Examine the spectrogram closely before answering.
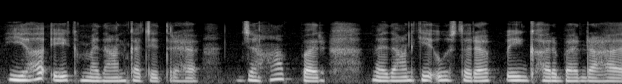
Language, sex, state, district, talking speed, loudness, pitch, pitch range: Hindi, female, Jharkhand, Ranchi, 165 wpm, -16 LUFS, 175 Hz, 165-190 Hz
